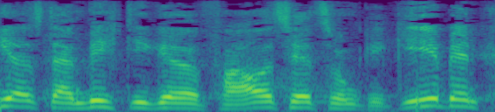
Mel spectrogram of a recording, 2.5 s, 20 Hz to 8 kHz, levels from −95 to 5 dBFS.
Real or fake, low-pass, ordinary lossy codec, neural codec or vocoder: real; none; none; none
